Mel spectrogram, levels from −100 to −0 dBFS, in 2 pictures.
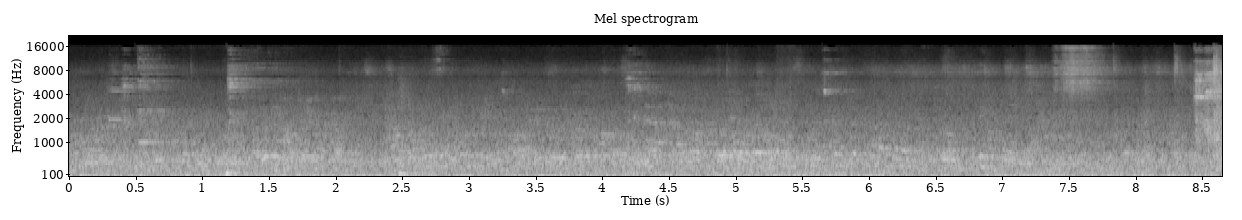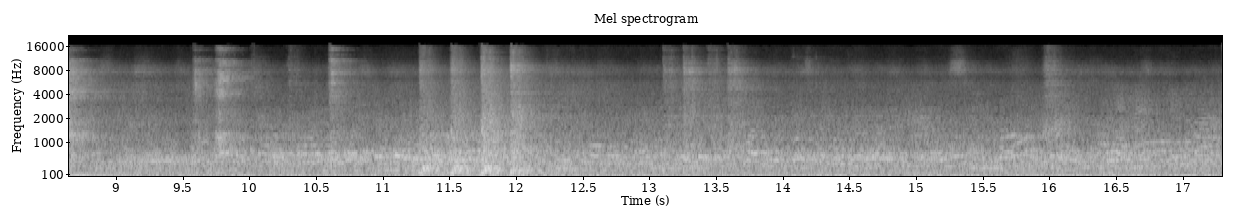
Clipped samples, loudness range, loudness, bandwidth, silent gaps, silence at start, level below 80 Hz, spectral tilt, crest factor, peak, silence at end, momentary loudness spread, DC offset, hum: under 0.1%; 4 LU; -26 LUFS; 16.5 kHz; none; 0 s; -32 dBFS; -4.5 dB/octave; 18 dB; -6 dBFS; 0 s; 7 LU; under 0.1%; none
